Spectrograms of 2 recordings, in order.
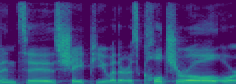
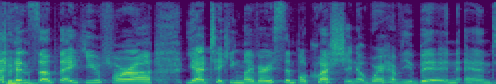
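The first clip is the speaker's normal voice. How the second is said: laughing thanks, higher and louder; 5 semitones higher, 6 dB louder than usual. Real, not acted. Host teasingly thanks the guest, laughing, higher and louder. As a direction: chuckle through the thank-you.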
